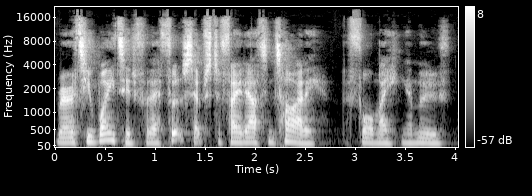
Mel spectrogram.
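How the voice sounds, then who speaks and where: A man's voice: mid-range voice, fairly quick. A man reading scripted fantasy fiction aloud as its narrator.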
